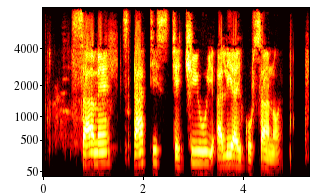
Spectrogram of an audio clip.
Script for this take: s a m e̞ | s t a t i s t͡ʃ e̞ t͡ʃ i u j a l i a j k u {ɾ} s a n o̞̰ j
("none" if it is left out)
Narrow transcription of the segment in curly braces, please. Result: ɾ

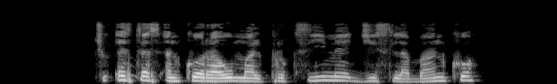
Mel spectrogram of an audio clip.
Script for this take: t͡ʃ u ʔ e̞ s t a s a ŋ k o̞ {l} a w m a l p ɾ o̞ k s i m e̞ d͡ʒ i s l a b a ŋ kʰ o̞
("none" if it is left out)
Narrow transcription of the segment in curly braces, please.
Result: ɾ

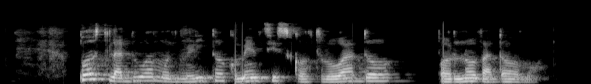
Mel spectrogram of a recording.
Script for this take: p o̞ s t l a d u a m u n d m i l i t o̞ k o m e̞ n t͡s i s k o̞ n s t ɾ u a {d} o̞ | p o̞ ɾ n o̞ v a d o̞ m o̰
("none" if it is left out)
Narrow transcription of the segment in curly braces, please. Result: d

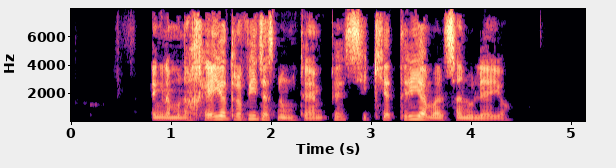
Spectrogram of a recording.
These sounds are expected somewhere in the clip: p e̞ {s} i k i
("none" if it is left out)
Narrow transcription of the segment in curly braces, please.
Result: s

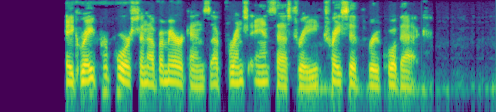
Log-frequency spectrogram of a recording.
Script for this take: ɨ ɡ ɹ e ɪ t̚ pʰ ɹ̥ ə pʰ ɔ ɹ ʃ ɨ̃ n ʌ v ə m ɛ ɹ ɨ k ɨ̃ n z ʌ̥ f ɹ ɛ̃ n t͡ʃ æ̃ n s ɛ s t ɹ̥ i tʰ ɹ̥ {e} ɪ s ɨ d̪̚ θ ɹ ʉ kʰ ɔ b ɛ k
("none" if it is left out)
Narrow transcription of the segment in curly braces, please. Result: e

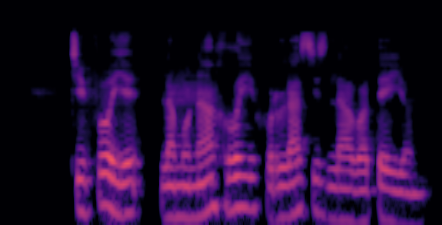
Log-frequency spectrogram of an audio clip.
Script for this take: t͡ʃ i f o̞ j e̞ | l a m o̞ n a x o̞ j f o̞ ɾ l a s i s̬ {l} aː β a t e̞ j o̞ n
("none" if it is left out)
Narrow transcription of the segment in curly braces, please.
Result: l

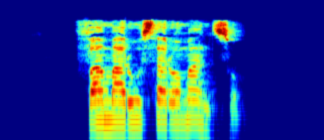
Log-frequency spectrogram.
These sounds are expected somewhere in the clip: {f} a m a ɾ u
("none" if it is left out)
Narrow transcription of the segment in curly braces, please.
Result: f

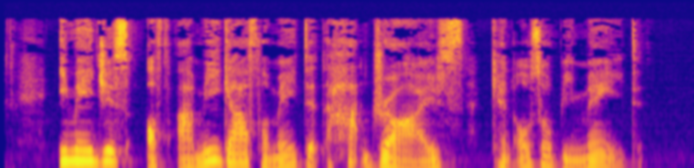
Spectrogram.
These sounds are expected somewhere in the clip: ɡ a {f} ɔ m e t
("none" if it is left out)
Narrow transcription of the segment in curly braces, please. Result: f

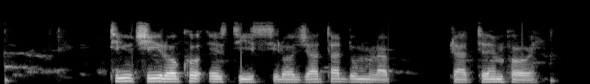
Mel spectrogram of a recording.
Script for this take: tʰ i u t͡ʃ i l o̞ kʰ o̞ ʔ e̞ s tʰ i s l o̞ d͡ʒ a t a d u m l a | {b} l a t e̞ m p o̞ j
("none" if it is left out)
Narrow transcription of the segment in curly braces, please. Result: p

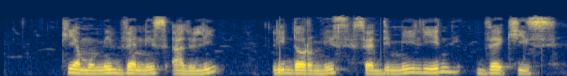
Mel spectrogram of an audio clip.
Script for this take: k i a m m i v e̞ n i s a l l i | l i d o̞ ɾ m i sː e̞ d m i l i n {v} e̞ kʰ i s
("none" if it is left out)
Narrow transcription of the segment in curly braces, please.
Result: v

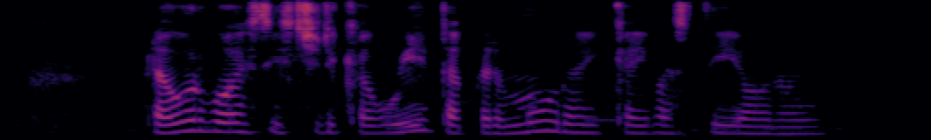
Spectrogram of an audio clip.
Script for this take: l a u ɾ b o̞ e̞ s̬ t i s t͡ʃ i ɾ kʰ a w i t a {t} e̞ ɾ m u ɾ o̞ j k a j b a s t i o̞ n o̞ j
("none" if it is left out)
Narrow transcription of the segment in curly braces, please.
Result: p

